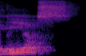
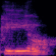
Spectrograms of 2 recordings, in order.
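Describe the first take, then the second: First: The final s is pronounced aloud. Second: The final s is not pronounced. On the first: The speaker calls it wrong. "Don't say cueillons" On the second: The speaker calls it right. "the S at the end does not sound"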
